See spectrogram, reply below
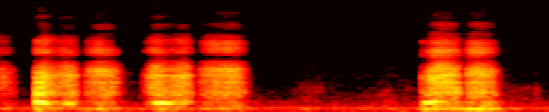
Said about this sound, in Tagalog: Bakit ako hinihingal? Nag-i-exercise ako.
